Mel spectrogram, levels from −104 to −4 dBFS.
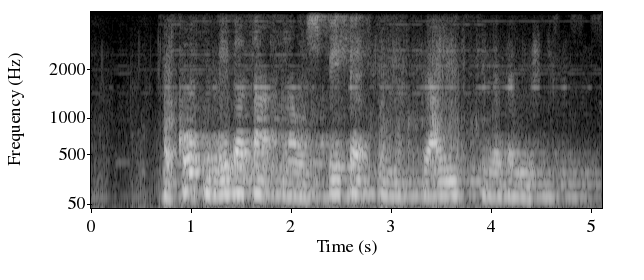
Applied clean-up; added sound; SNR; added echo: neural separator model SepFormer DNS4.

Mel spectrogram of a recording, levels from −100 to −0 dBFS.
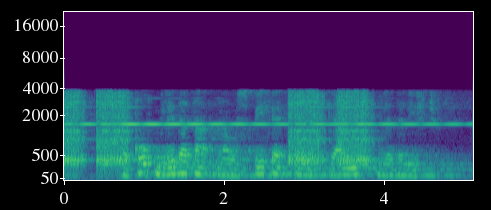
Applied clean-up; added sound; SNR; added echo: none; Telephone; -1 dB; reverberation time 2.2 s.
